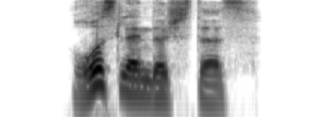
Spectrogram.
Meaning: strong/mixed nominative/accusative neuter singular superlative degree of russländisch
- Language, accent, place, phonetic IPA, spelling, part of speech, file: German, Germany, Berlin, [ˈʁʊslɛndɪʃstəs], russländischstes, adjective, De-russländischstes.ogg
